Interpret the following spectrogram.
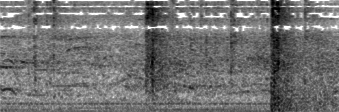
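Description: Sudden loud bang of a police flash-bang (blast-ball) grenade going off about three and a half seconds in, echoing briefly, with a smaller crack about two seconds in. A steady low hum and crowd voices run underneath.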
